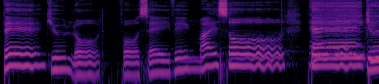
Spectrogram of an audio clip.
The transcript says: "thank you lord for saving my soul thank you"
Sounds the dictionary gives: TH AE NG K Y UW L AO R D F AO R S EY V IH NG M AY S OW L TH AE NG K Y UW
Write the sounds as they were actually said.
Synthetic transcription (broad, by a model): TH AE NG K Y UW L AO R D F AO R S EY V IH NG M AY S OW L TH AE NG K Y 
